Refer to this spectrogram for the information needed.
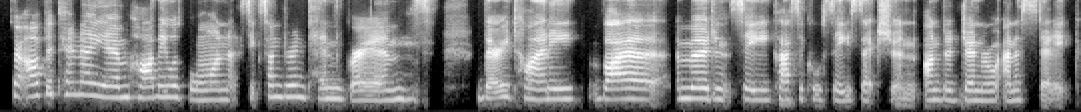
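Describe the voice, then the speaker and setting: The voice has a bright, sharp tone and ordinary pitch variation, moving at a very slow pace with hardly any pauses. The recording is very clean, with a silent background. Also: woman, high pitch for a woman. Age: 20s. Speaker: stay-at-home mum and family vlogger. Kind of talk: casual interview, personal testimony. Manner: hesitant with many fillers.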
